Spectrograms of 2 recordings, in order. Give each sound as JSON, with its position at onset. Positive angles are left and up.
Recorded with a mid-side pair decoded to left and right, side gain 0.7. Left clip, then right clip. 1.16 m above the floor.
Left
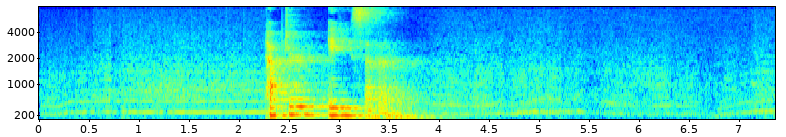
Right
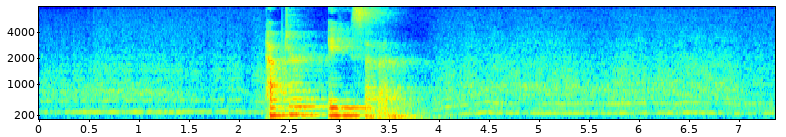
{"t": 2.3, "sound": "a woman speaking", "azimuth_deg": -5, "distance_m": 0.6}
